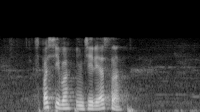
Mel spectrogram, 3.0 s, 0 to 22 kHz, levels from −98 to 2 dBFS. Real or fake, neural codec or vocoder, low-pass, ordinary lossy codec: fake; codec, 44.1 kHz, 7.8 kbps, DAC; 5.4 kHz; none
